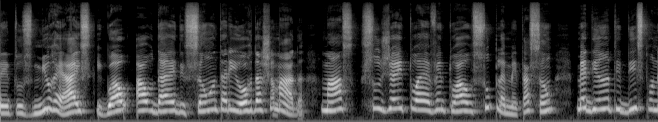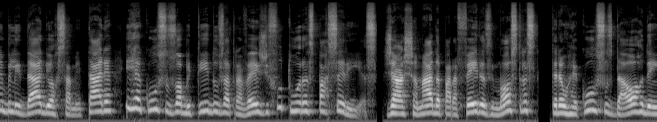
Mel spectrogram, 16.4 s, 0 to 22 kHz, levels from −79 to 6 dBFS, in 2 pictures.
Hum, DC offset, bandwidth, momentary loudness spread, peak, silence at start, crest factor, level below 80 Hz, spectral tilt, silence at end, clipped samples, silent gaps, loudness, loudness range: none; 0.3%; over 20 kHz; 7 LU; 0 dBFS; 0 s; 18 dB; -62 dBFS; -3 dB/octave; 0 s; under 0.1%; none; -18 LUFS; 4 LU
